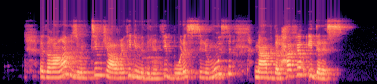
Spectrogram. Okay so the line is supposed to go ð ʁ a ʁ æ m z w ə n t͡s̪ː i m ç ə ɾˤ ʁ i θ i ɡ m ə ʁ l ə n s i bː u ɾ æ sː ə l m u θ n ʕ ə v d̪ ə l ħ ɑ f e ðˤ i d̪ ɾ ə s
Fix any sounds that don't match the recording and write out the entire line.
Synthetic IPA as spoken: ð ʁ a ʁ æ m z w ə n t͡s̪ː i m ç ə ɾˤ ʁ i θ i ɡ m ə ð l ə n θ i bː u ɾ æ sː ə l m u θ n ʕ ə v d̪ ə l ħ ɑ f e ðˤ i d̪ ɾ ə s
